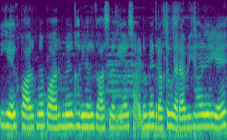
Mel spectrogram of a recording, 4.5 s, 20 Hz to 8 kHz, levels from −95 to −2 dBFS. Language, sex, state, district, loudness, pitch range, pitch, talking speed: Hindi, female, Delhi, New Delhi, -15 LUFS, 200-220 Hz, 215 Hz, 235 wpm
